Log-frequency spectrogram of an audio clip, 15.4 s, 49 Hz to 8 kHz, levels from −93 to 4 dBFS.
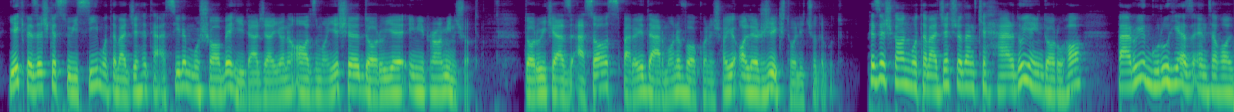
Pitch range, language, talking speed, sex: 110-145 Hz, Persian, 140 wpm, male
